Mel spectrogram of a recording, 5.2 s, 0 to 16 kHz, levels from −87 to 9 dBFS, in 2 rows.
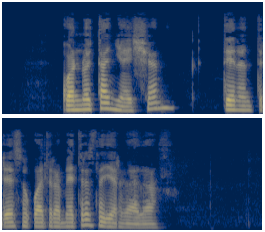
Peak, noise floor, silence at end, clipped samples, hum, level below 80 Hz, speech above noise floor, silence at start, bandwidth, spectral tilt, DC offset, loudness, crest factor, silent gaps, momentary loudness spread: -2 dBFS; -70 dBFS; 1.05 s; under 0.1%; none; -70 dBFS; 47 dB; 0.6 s; 11 kHz; -5.5 dB/octave; under 0.1%; -24 LUFS; 24 dB; none; 10 LU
